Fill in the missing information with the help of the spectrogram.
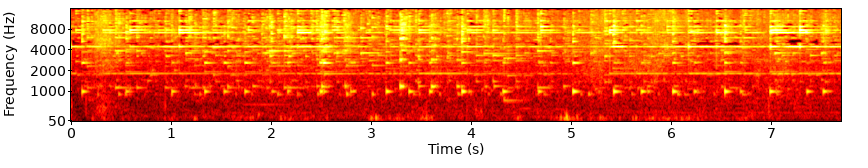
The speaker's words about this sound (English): That's up above Brixen. Here's a little sound of the munching sheep.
